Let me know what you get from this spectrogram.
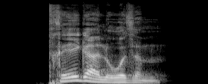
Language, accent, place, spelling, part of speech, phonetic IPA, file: German, Germany, Berlin, trägerlosem, adjective, [ˈtʁɛːɡɐloːzm̩], De-trägerlosem.ogg
- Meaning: strong dative masculine/neuter singular of trägerlos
